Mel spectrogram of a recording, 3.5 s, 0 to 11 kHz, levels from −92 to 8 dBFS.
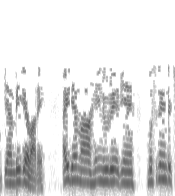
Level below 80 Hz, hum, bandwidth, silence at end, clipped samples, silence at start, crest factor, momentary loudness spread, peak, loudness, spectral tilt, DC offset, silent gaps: -72 dBFS; none; 4 kHz; 0.05 s; under 0.1%; 0 s; 16 dB; 12 LU; -16 dBFS; -32 LUFS; -11 dB/octave; under 0.1%; none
